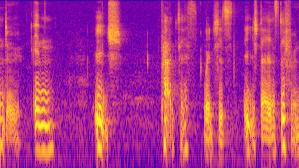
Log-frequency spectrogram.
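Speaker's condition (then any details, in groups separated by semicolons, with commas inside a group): Cerebral palsy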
